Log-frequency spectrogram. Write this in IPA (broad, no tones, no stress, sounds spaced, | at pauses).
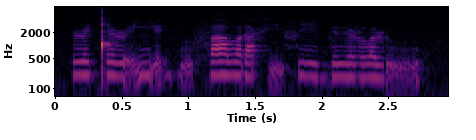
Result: ɭ e ǃ e ɭ ḛ ɲ ḛ ɡ ɓ ṵ f a lˠ ɨ ɾ a x ḭ f iː b l ɨː ɭ lˠ e ɭ ɾ ṵ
